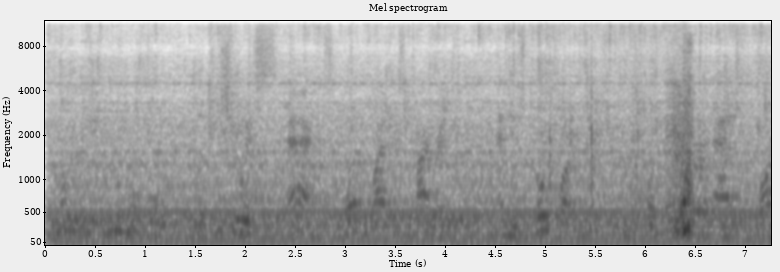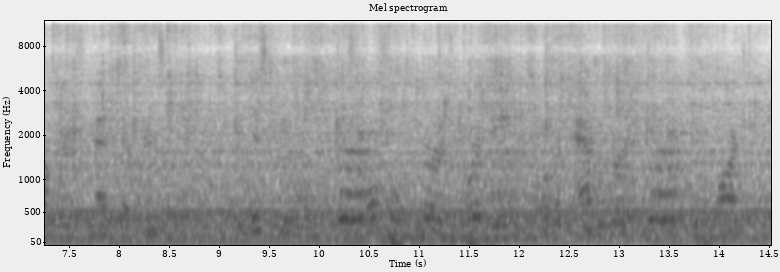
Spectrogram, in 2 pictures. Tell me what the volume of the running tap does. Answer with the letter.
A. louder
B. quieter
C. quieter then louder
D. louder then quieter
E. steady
A.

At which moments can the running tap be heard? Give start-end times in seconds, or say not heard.
0.0-14.4.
